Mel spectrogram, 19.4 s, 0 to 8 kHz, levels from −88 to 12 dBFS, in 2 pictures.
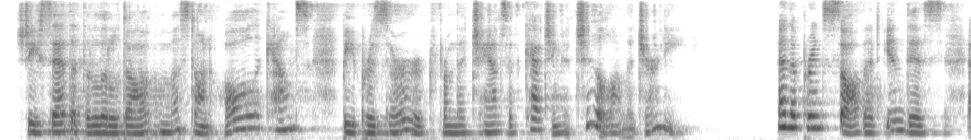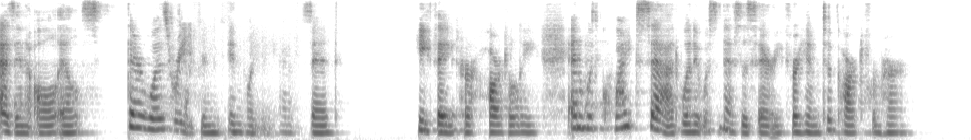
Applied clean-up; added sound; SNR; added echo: neural mask model DeepFilterNet 3.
